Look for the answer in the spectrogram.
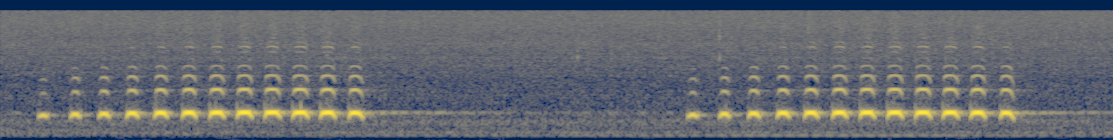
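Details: A Boreal Owl (Aegolius funereus) gives two quick runs of about eleven soft, even hoots each, rising slightly in loudness, with a faint low hum underneath.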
